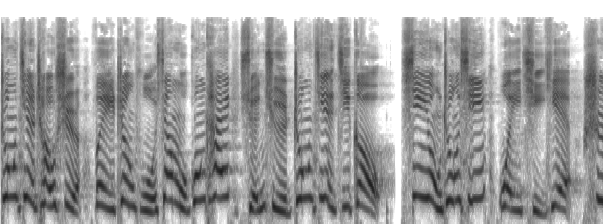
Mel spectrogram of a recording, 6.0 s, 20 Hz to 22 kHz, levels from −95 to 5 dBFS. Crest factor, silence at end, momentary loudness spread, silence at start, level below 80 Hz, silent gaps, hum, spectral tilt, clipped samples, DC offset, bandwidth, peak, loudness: 12 dB; 0 s; 3 LU; 0 s; -56 dBFS; 3.95-4.00 s; none; -0.5 dB/octave; under 0.1%; under 0.1%; 16 kHz; -2 dBFS; -14 LUFS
